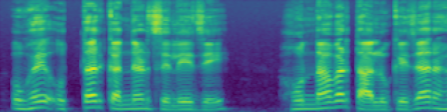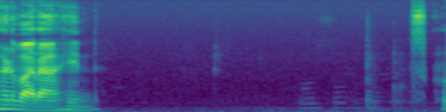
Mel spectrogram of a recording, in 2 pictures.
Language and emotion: Sindhi, neutral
